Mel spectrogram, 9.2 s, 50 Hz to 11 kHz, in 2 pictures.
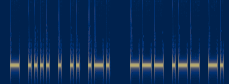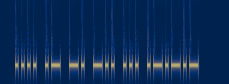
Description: Morse code, heard as a keyed tone, about 20 wpm, 700 Hz. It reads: THEIR OWN HANDS.
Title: Sentences with 8-Word Phrases - 20wpm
